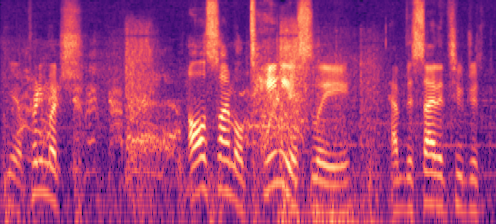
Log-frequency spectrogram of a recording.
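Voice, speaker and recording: A man's voice: fairly high pitch, expressive, measured pace, over music. A man giving casual, unscripted video game commentary as a let's play host, rambling into musing, dryly humorous asides. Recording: clear background noise under the voice.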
